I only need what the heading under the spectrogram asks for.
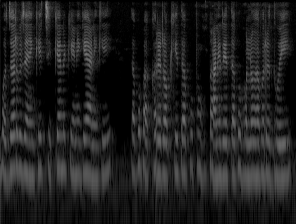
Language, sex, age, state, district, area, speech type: Odia, female, 45-60, Odisha, Jajpur, rural, spontaneous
